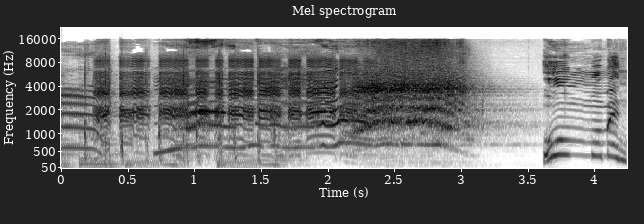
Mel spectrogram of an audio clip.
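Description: Two cartoon characters, a small boy and a duck, shouting at each other in a squabble: long wordless yells with a squawking, duck-like voice, fading out about three seconds in.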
